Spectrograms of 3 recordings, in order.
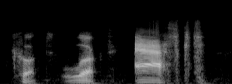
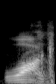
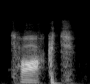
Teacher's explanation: K is a voiceless sound. So when we have ED, it makes a T sound.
